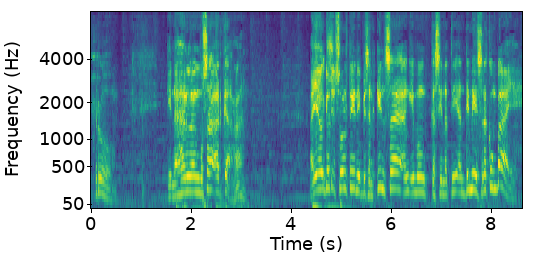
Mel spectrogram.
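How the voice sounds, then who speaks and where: A nasty radio drama landowner villain, taunting, voice swinging up and down, sharp, music behind. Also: male voice, high voice, expressive, exaggerated voice. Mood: gloating menace. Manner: taunting, drawn-out threats. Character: menacing, lecherous landowner threatening his victim.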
